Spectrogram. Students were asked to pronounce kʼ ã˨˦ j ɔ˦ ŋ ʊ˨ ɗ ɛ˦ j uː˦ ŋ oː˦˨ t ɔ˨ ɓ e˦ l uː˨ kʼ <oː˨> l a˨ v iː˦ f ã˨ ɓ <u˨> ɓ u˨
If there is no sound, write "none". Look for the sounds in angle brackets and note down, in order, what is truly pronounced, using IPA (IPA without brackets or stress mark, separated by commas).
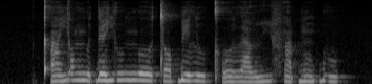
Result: oː˨, ũ˨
